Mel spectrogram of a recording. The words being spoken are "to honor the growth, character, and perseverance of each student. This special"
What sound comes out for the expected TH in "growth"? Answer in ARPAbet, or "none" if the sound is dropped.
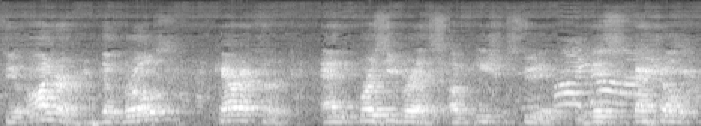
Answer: S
